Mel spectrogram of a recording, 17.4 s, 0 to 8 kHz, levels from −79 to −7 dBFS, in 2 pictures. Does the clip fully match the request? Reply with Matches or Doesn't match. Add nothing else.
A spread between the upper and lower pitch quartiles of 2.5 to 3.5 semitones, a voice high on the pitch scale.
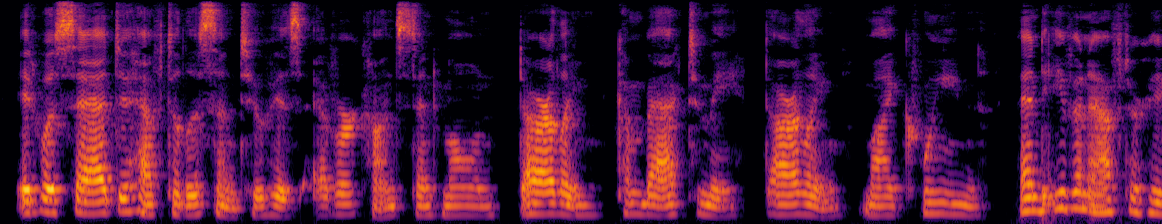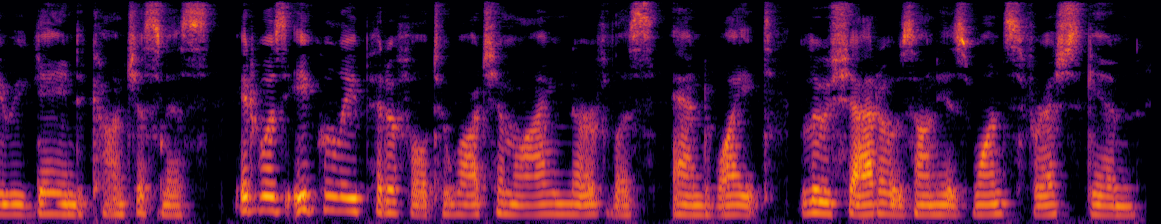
Doesn't match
